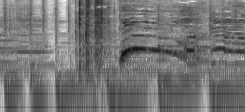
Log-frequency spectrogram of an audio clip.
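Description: Background music with a steady beat, cut by a short burst of static-like noise about a second in. Then a baby starts to cry: a pitched wail that rises and slowly falls.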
